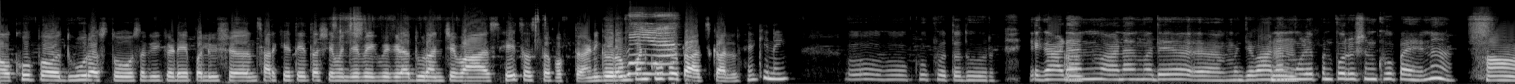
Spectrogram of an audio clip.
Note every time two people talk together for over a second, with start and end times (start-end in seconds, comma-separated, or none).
none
